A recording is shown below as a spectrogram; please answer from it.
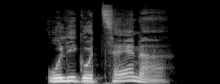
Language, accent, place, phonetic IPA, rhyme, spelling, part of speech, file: German, Germany, Berlin, [oliɡoˈt͡sɛːnɐ], -ɛːnɐ, oligozäner, adjective, De-oligozäner.ogg
- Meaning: inflection of oligozän: 1. strong/mixed nominative masculine singular 2. strong genitive/dative feminine singular 3. strong genitive plural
